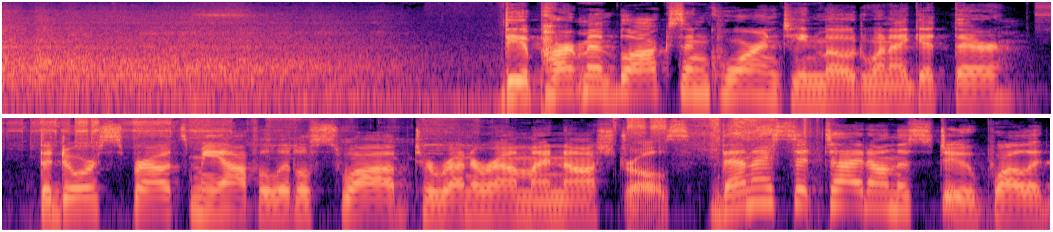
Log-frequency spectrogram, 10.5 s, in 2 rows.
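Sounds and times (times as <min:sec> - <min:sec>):
subway train riding on rails: 0:00.0 - 0:02.5
speech: 0:02.5 - 0:10.4.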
